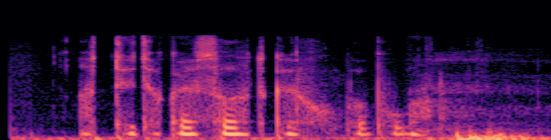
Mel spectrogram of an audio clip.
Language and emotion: Russian, neutral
